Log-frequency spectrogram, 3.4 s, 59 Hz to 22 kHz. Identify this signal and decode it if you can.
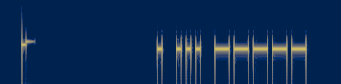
Morse code, heard as a keyed tone, about 25 wpm, 700 Hz. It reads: ES0
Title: Callsign Prefixes for Top 100 DXCC - 25wpm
